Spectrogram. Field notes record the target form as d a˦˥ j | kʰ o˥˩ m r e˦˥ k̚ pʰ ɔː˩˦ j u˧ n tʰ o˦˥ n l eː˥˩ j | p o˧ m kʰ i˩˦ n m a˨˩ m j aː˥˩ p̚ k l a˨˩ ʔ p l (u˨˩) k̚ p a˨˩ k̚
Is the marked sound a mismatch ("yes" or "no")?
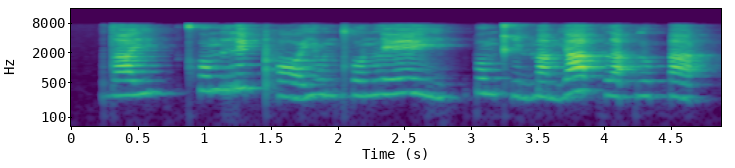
no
